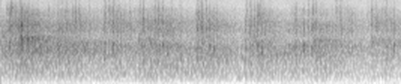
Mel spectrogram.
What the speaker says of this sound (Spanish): ¿Le damos un fuerte aplauso del Señor por eso?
